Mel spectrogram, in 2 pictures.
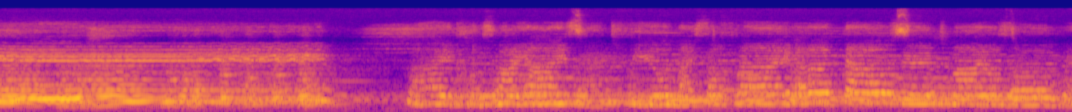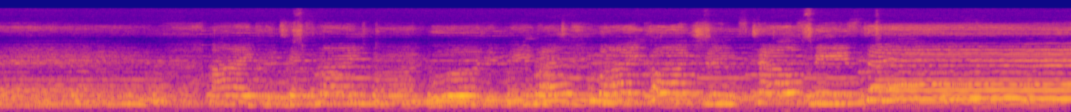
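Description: Musical soundtrack song playing from a CD player: a long held sung note that ends about three seconds in, a brief dip, then a busy instrumental passage.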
